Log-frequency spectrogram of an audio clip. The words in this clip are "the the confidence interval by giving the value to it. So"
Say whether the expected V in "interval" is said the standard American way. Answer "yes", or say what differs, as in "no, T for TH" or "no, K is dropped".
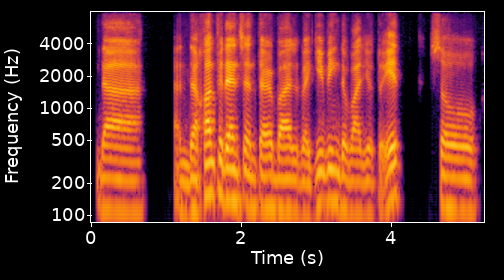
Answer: no, B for V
